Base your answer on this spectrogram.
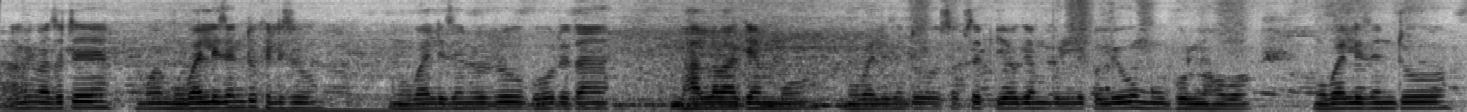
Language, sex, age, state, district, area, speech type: Assamese, male, 30-45, Assam, Tinsukia, rural, spontaneous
